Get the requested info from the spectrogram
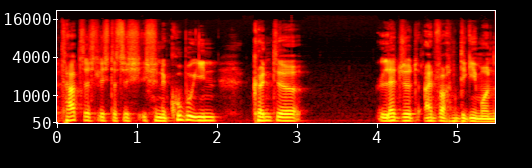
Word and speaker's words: Kubuin: Hm, was meiner Meinung nach eigentlich auch eher in Richtung Digimon geht, ist Kubuin. – oh mein Gott, wie das schreibt man das? Ich, ja, K-U-B wie wie Cube halt, also ein Kubus, Würfel und dann U-I-N wie Pinguin.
